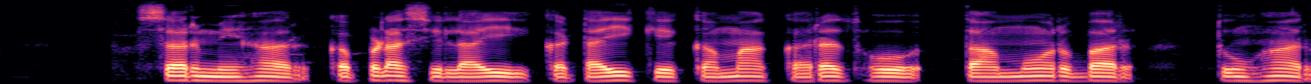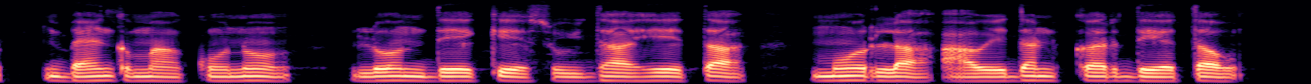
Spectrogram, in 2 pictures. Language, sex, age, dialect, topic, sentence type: Chhattisgarhi, male, 60-100, Eastern, banking, question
